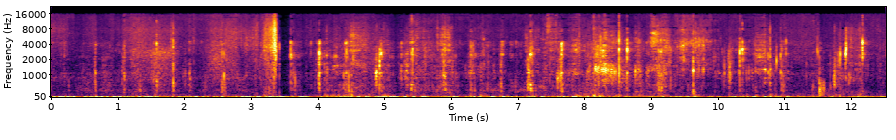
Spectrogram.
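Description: Close-miked chewing of a donut: wet, irregular mouth clicks and soft crackles as the mouthful is worked.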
